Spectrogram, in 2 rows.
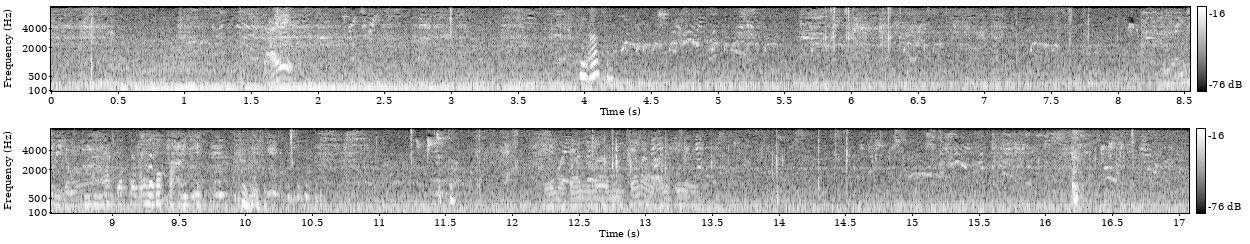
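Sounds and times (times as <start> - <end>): bird chirps: 0.1 - 9.0, 14.5 - 17.0.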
